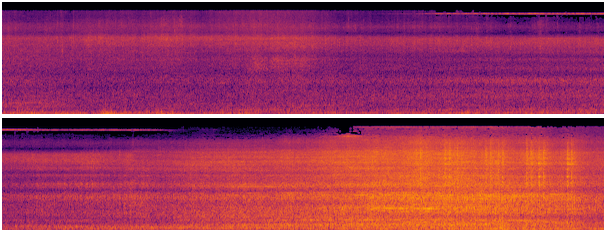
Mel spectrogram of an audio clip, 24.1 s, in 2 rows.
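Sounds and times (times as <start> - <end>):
electric train passing: 0.0 - 24.0
wheels clacking over rail joints: 19.6 - 24.0.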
